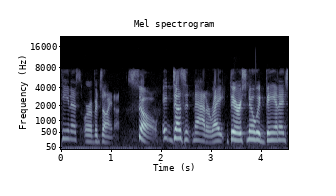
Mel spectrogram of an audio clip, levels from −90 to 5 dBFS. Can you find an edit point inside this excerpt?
yes; 2 cuts; at 1.9 s, 3.3 s

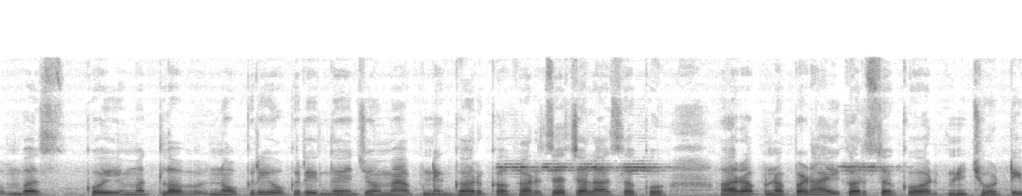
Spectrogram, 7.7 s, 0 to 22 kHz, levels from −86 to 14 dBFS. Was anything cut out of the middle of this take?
no; 0 cuts

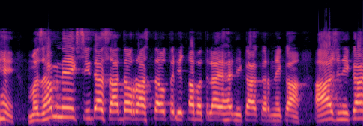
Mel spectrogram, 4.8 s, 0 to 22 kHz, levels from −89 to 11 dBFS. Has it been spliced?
no; 0 cuts

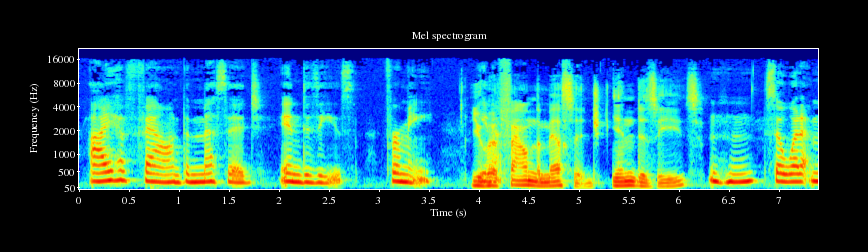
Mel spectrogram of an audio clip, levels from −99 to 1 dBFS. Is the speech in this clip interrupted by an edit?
no; 0 cuts

